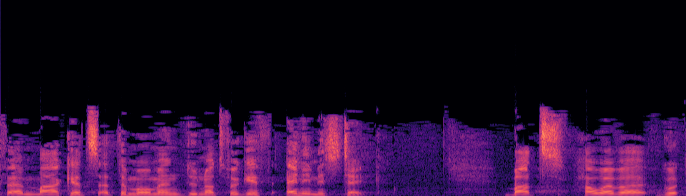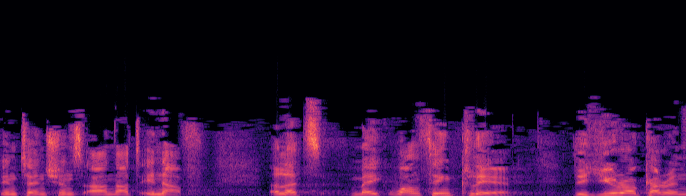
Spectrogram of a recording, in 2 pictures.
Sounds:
man speaking, Speech, Narration

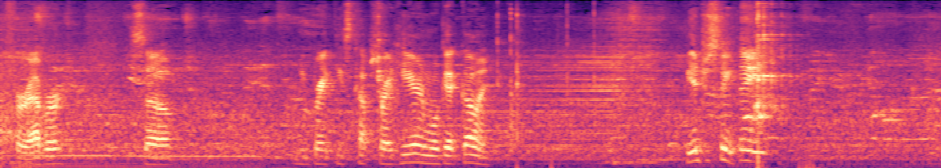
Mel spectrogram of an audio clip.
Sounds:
Speech, Music

